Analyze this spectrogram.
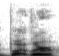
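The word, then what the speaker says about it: Beutler: it was cheney kenzinger butler spelled boitler but i think she goes with the anglicized uh butler right uh next up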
